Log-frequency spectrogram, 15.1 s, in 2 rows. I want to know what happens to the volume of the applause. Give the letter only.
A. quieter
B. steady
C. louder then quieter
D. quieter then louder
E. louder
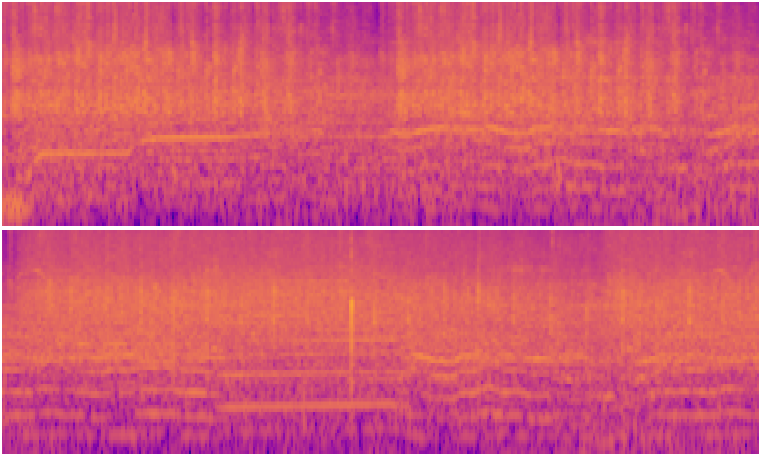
B.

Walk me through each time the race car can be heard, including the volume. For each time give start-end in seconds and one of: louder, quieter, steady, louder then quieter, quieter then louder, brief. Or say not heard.
0.0-15.0 steady.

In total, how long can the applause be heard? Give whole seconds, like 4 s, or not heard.
15 s.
